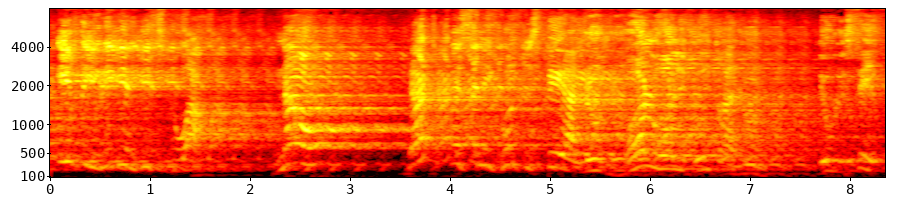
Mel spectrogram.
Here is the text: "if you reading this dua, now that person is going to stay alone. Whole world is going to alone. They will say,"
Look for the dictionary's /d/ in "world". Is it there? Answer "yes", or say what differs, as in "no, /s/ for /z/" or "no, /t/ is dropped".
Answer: no, /d/ is dropped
